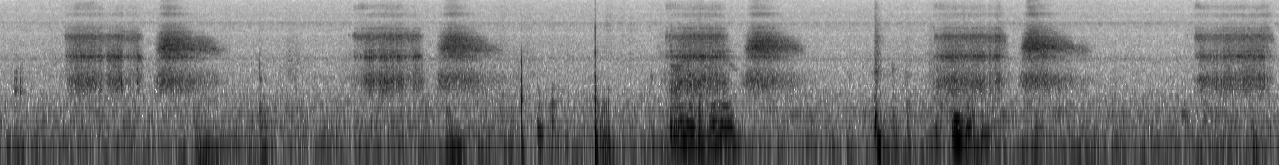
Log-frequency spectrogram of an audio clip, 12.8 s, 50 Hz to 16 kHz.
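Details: Baby sister sleeping, snoring for the first time: soft, regular snoring breaths, about 21 a minute, with a slightly snorting, rattling quality on some breaths.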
